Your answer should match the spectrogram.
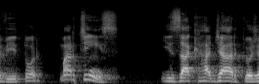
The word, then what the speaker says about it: Martins: um piloto de Fórmula 2 que é o Vitor Martins. O francês fala Martin, mas é muito arrogante falar Martin quando um sobrenome tão conhecido é Martins. Então é Vitor Martins.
